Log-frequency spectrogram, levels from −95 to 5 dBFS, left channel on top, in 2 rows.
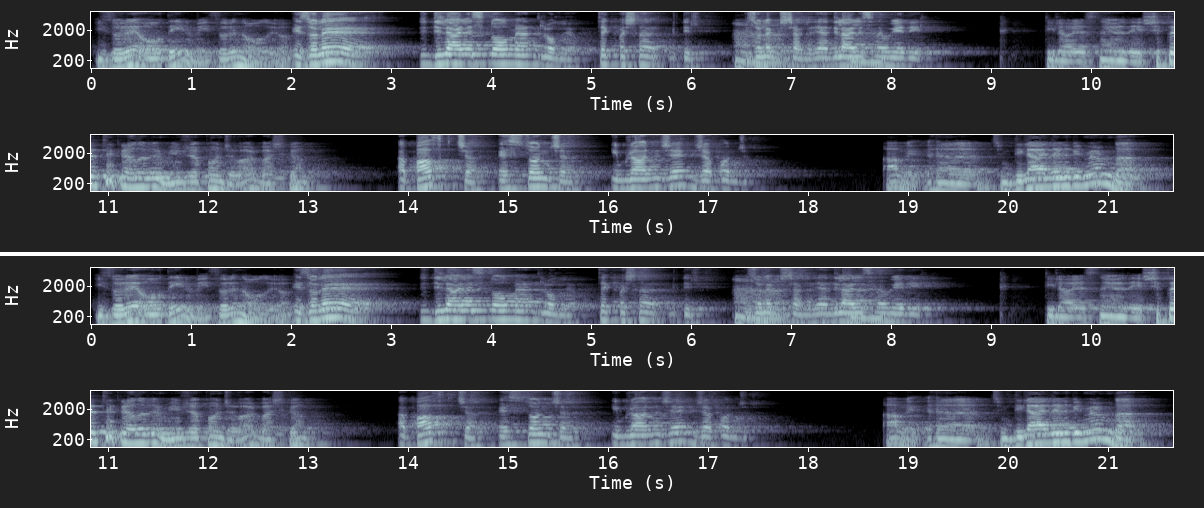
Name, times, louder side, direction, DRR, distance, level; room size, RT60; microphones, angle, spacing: voice 1, 0.1-2.0 6.4-7.0 7.3-8.0 9.5-13.0 18.8-21.3, equal, 5° right, 4 dB, 1.7 m, -27 dB
voice 2, 2.0-2.9 3.3-6.1 6.5-8.3 13.9-15.7 16.0-17.4, left 3 dB, 50° left, 6 dB, 1.7 m, -26 dB
21.5 x 20.0 x 6.9 m, 1.1 s
head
